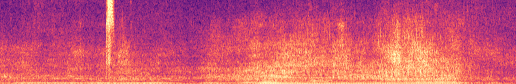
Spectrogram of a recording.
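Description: A paramotor's propeller engine drones during a slalom competition flight at the FAI World Paramotor Slalom Championships, a steady buzzing tone that climbs in pitch midway as the throttle opens, then drops back, heard fairly faintly from a distance.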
